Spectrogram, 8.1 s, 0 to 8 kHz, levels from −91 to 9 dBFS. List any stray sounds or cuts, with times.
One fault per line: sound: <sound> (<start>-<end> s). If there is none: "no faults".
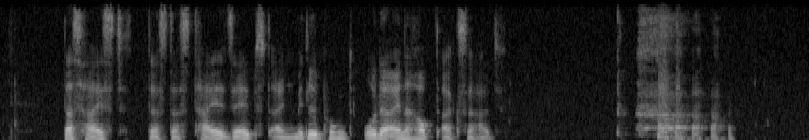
sound: laugh (6.2-7.4 s)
